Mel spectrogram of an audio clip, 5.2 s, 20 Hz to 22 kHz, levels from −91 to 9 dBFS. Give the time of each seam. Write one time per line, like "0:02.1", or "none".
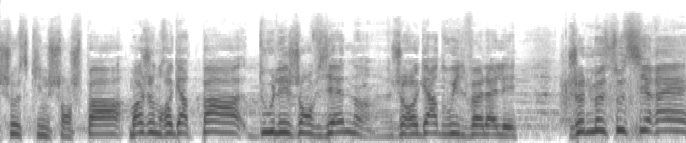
0:00.9
0:04.2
